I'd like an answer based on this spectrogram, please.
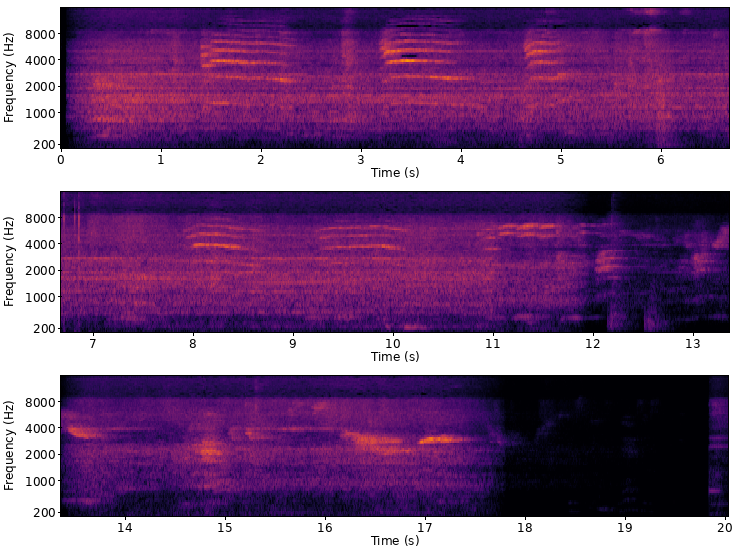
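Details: Cat calls heard by a domestic cat defending its territory; a run of short, high, upswept mewing calls repeats rapidly for about seventeen seconds over a steady humming drone, then silence.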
